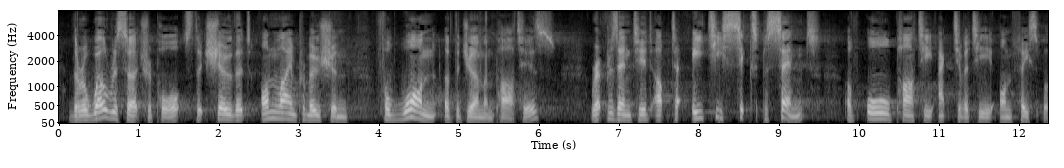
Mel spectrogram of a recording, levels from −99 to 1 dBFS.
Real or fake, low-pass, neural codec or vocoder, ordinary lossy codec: real; none; none; none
